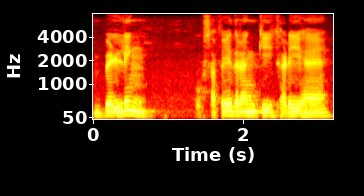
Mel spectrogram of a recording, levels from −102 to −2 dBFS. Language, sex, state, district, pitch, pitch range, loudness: Hindi, male, Uttar Pradesh, Lucknow, 105 Hz, 100-110 Hz, -15 LUFS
